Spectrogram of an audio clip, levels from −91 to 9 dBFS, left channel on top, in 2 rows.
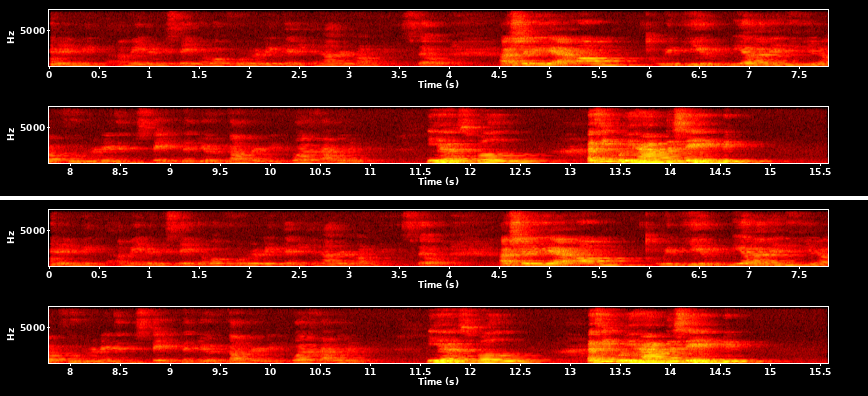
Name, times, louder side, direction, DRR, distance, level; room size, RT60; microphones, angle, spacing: voice 1, 0.0-3.3 3.5-10.9, equal, 25° right, -5 dB, 0.5 m, -32 dB
voice 2, 11.6-12.5 12.9-14.6, right 1 dB, 35° left, -8 dB, 0.9 m, -18 dB
2.2 x 2.0 x 3.2 m, 1.0 s
head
